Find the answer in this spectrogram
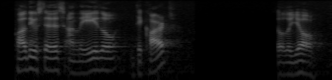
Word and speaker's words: Descartes: Ustedes creo que dicen Descartes, el nombre es francés, se pronuncia Descartes.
